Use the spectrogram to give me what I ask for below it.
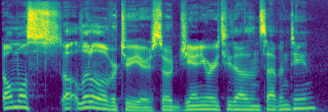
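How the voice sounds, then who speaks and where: A man guesting on a comedy podcast, laid-back and agreeable with quick quips. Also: medium pitch, very animated, darkish tone. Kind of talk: casual podcast interview chat.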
